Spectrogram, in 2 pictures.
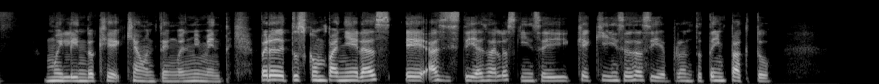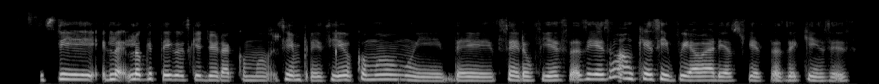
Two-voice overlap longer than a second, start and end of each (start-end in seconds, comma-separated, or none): none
